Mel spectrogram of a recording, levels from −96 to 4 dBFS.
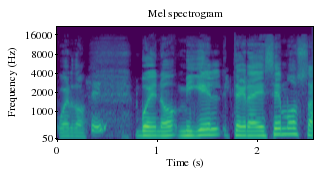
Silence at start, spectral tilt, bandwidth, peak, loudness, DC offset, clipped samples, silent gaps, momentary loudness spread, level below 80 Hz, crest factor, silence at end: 0 s; -5.5 dB/octave; 16.5 kHz; -12 dBFS; -28 LUFS; under 0.1%; under 0.1%; none; 9 LU; -72 dBFS; 16 dB; 0 s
